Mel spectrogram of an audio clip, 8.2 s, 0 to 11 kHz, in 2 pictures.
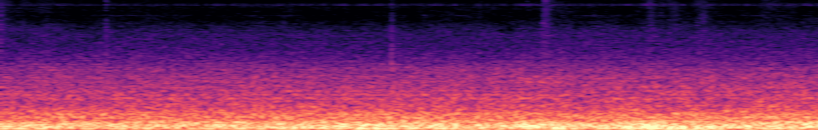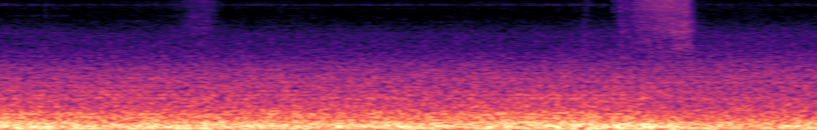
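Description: Steady low rumble of road and tyre noise with the engine running, heard inside the cabin of a 2023 Hyundai Venue driving along a paved road.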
